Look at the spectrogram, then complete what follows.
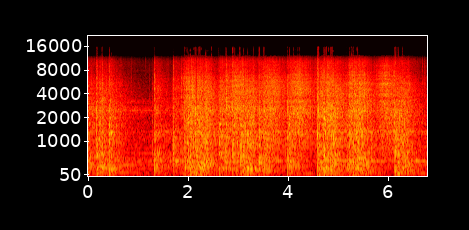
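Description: Fireworks display with volleys of comets and shells launching, a dense hissing crackle. Fresh volleys start sharply about a second in and again past four and a half seconds.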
